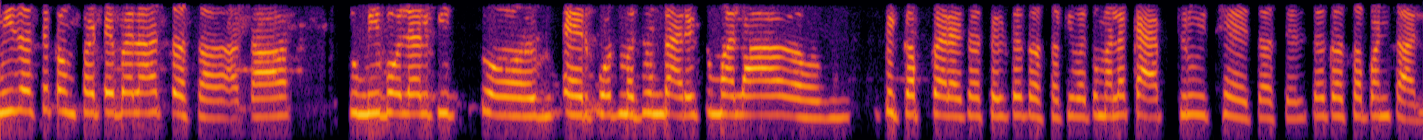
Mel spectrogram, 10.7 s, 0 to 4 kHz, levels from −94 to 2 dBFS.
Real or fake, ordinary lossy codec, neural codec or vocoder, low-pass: real; none; none; 3.6 kHz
